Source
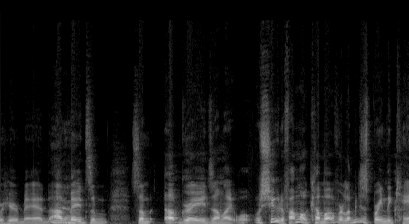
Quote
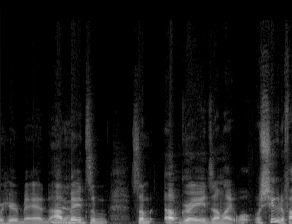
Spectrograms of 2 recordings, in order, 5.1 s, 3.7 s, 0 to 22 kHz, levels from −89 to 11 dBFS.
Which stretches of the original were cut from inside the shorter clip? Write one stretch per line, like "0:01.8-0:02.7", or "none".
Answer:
none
